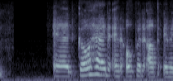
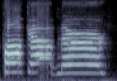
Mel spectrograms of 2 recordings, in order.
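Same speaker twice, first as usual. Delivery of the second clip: high, slow, drawn-out yell; screamed insults; 10 semitones higher, 5 dB louder, much slower than usual. Acted. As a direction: stretch each taunt into a high holler. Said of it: "he's just screaming".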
